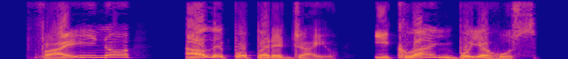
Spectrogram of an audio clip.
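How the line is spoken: Plain. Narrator (Ukrainian): сказав Гегріт

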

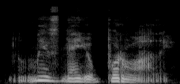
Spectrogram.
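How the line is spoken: Whisper without moving lips. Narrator (Ukrainian): прошепотів він Гаррі, не ворушачи губами

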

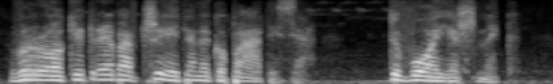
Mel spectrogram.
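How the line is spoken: Old man grumbling. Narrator (Ukrainian): буркнув дід

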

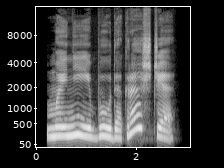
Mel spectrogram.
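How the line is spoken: Exclaimed. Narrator (Ukrainian): вигукнув Ной

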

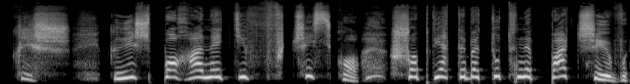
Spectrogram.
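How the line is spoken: Hiss. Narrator (Ukrainian): засичав він

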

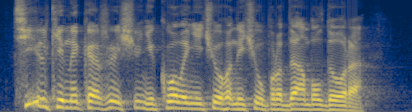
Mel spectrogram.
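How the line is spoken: Laughing. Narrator (Ukrainian): засміявся Рон

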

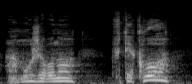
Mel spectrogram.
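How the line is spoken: Whispered. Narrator (Ukrainian): прошепотів Гаррі

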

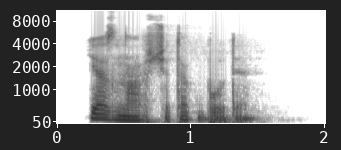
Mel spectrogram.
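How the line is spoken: Quiet. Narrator (Ukrainian): тихо мовив він

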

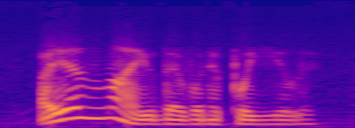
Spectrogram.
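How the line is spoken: Plain. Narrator (Ukrainian): сказала вона

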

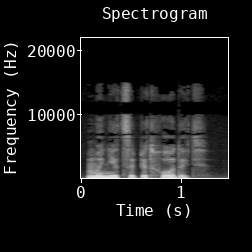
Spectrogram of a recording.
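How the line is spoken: Calm daughter replying. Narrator (Ukrainian): спокійно відповіла дочка

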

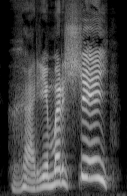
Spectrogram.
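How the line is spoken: Shouted from within crowd. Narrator (Ukrainian): крикнула Герміона десь зсередини юрби

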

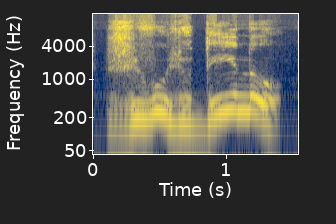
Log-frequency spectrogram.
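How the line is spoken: Exclaimed. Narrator (Ukrainian): вигукнув містер Вонка

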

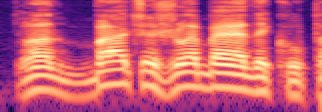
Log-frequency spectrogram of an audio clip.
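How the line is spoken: Triumphant exclamation. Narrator (Ukrainian): переможно вигукнув підпоручник Дуб

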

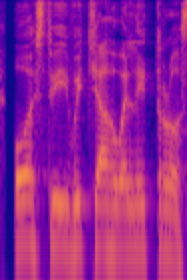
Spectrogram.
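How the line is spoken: Plain. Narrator (Ukrainian): сказав я

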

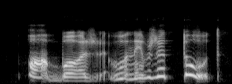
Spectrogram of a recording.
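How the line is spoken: Aunt exclaiming. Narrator (Ukrainian): вигукнула тітка Петунія

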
